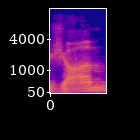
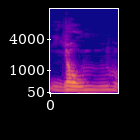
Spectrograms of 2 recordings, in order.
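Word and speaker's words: Jaume: How do you pronounce this woman's name? Jean Collet Sarah? We pronounce it Yom. There's no way that's true. Yom?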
